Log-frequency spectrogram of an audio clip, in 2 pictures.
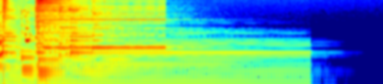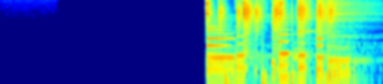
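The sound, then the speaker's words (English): A long, ringing electronic chord fades out, then after a pause of silence a cluster of dogs bark in quick, overlapping bursts, loud for a couple of seconds. “They seem pretty friendly, don't they? They're more responsive to me than my kids, to be honest.”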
